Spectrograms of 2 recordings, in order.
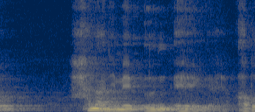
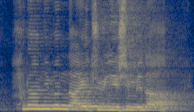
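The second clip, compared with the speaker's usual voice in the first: high, loud declaration of faith; fervent confession; 11 semitones higher, 6 dB louder than usual. Shown as a demonstration. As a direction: proclaim it with full voice. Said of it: "고백하면서 하시길".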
